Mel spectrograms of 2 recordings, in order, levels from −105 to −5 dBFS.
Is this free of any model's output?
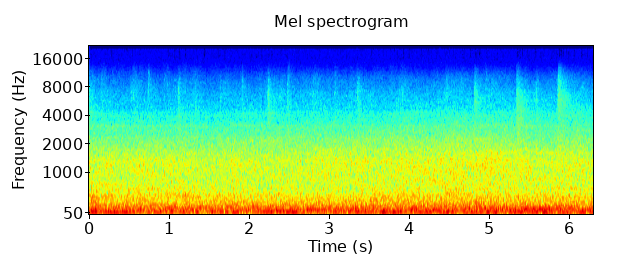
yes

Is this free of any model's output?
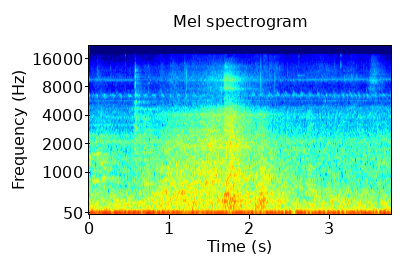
no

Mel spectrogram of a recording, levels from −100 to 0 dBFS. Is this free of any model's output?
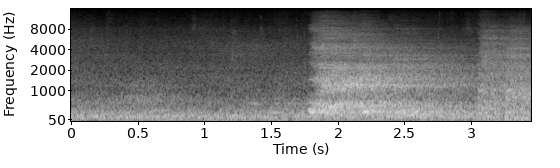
no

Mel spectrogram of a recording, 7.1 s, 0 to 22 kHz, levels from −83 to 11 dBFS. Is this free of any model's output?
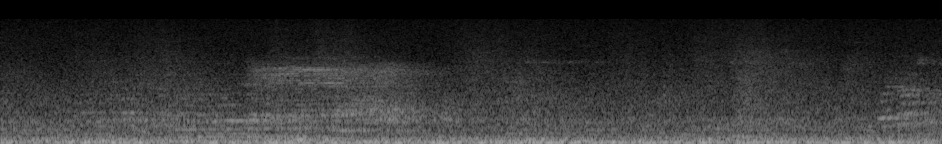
yes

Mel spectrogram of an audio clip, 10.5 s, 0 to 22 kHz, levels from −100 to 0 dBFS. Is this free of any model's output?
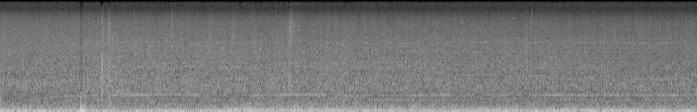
no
